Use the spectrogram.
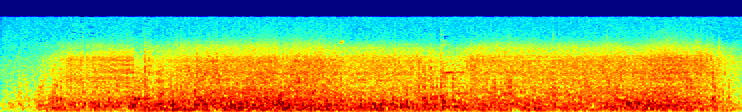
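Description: A great storm stirred up by a strong wind on the sea around a ship bound for Tarshish, with thunder: a dense, steady roar of wind and rain layered over deep rumbling, rising in at the start and easing off at the end, with no voices.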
